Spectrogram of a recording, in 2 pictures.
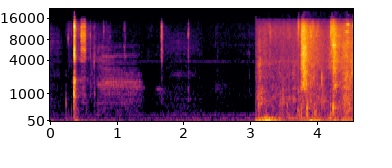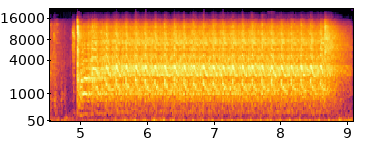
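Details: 2005 Nissan Navara D22, 3.0 ZD30 turbo diesel with rotary (non-common-rail) injection pump: steady even cranking at about three and a half turns a second, never fires; cranks but won't start, fuel pump module fault suspected.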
